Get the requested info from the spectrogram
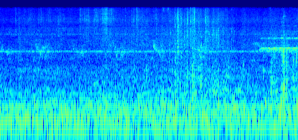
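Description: Quiet outdoor ambience: a steady hiss with a thin, high, steady insect tone, and a few faint short chirps in the middle.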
